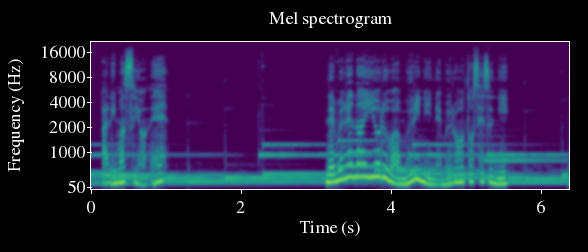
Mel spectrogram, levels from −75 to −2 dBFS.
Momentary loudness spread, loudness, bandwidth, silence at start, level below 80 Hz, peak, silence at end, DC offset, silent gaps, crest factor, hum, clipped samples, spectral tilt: 13 LU; -23 LUFS; 19 kHz; 0 s; -78 dBFS; -6 dBFS; 0 s; under 0.1%; none; 16 dB; none; under 0.1%; -5.5 dB/octave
